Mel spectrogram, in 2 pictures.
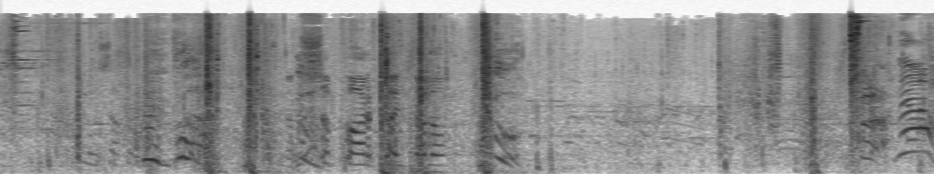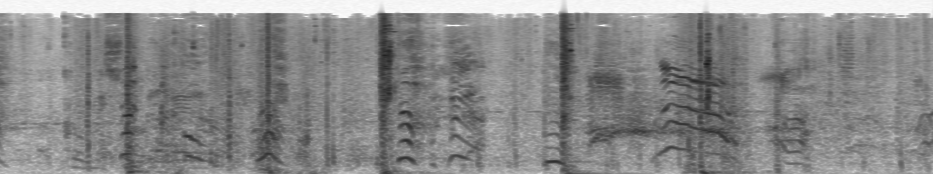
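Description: Men grunt and groan as they are struck.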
